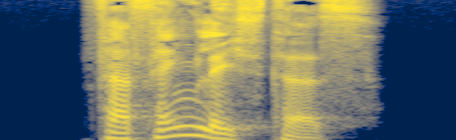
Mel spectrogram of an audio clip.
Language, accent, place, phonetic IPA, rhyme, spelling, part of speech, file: German, Germany, Berlin, [fɛɐ̯ˈfɛŋlɪçstəs], -ɛŋlɪçstəs, verfänglichstes, adjective, De-verfänglichstes.ogg
- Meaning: strong/mixed nominative/accusative neuter singular superlative degree of verfänglich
